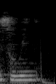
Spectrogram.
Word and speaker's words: Samhain: Mais du coup, mon sabbat préféré, c'est Samhain ou Samhain, ça dépend comment on le prononce, qui pour le commun des mortels, c'est Halloween.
